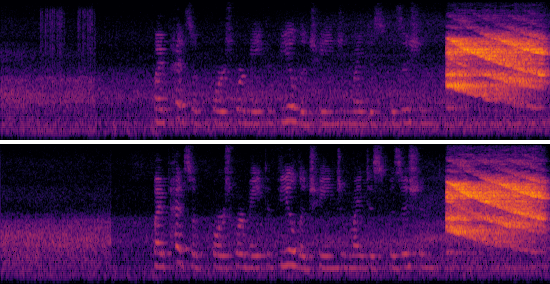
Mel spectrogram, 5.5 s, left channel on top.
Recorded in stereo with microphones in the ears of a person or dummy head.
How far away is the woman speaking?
About 3.5 m.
